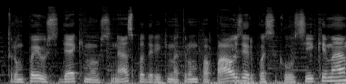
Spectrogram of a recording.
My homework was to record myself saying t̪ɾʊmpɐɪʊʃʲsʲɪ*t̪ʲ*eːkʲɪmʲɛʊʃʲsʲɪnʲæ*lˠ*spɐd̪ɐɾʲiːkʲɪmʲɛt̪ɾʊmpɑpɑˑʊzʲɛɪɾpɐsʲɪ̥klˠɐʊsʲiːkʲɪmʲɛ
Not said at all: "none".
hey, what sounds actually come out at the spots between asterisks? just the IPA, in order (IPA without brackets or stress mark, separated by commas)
d̪ʲ, none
